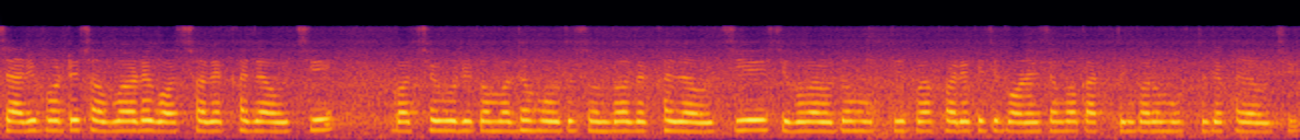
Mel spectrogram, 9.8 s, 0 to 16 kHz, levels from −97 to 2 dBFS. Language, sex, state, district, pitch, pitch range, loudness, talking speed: Odia, female, Odisha, Malkangiri, 245 Hz, 245-255 Hz, -13 LUFS, 115 wpm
